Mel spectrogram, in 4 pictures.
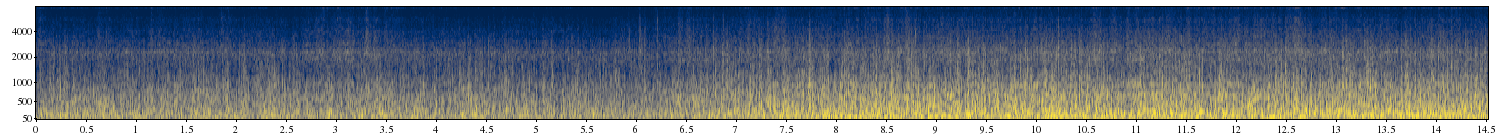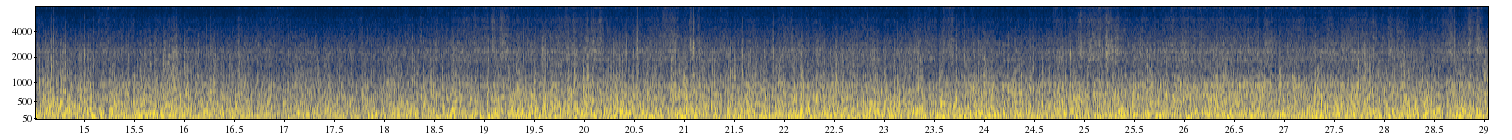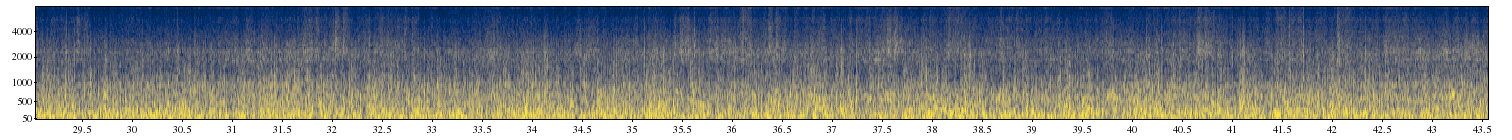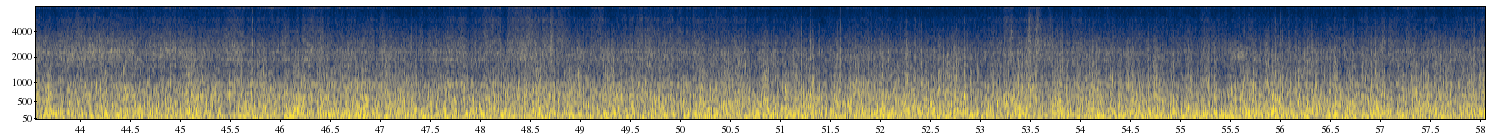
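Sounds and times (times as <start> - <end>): train coaches running: 0.0 - 58.0
wind buffeting microphone: 0.0 - 58.0.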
